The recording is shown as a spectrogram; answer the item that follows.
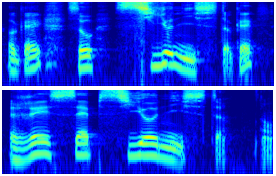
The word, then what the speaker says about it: réceptionniste: let's see them, un réceptionniste, okay, remember when you get this T-I-O-N, so normally it will give you this S, I mean, I'm talking about the T here, okay, so sioniste, okay, réceptionniste, all right, then un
